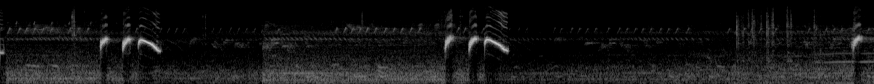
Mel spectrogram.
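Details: A female red-whiskered bulbul calls to coax males into singing. Ringing three-note whistled phrases of two short upward chirps and a drawn-out falling whistle repeat roughly every three and a half seconds, with a third phrase starting at the end over a low steady hum.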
